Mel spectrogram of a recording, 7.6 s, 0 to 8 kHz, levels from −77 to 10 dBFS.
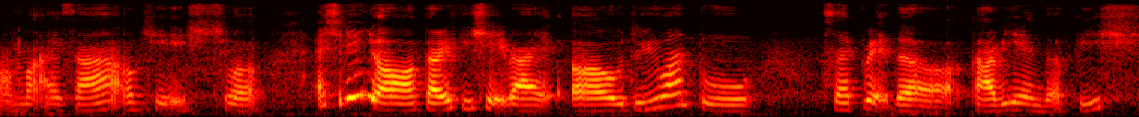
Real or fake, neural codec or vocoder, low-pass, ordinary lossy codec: fake; vocoder, 44.1 kHz, 128 mel bands, Pupu-Vocoder; 7.2 kHz; none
